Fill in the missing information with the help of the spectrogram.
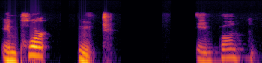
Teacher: you can explode the last T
